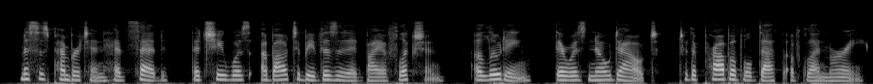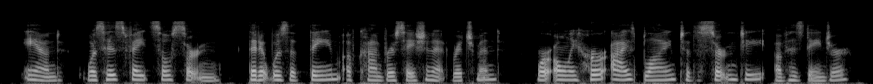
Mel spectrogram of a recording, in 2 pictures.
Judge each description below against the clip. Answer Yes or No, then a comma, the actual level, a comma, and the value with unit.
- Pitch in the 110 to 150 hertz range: No, high, 200 Hz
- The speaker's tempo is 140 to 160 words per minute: No, average, 180 wpm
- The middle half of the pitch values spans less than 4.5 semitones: Yes, average, 2.9 semitones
